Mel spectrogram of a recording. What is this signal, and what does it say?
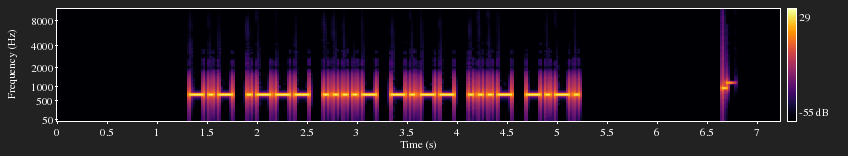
Morse code, heard as a keyed tone, about 25 wpm, 700 Hz. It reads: KJ4YVC
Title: USA Call Signs Repeated 2x 25wpm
